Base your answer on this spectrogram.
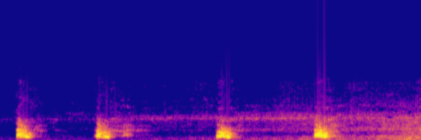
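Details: Rottweiler barking angrily at a cow: four loud, abrupt barks spaced about a second apart, with a faint steady hum in the background after the second bark.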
